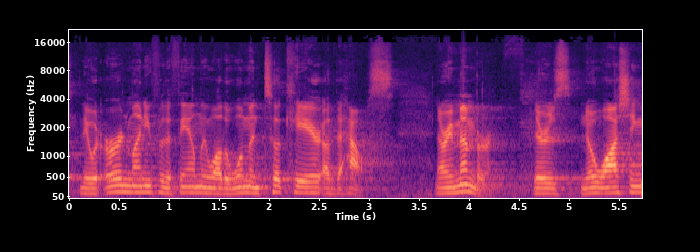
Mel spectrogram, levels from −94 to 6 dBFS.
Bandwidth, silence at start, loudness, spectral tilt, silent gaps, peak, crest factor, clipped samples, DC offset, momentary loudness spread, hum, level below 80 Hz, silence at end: 18.5 kHz; 0 s; -19 LUFS; -4.5 dB/octave; none; 0 dBFS; 18 dB; under 0.1%; under 0.1%; 13 LU; none; -56 dBFS; 0 s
